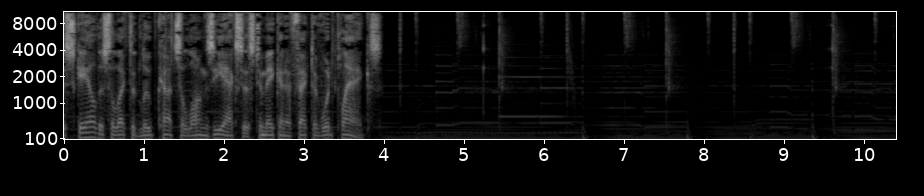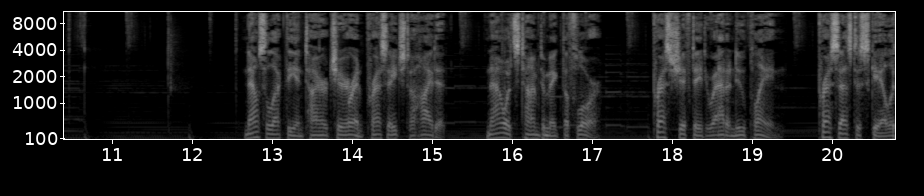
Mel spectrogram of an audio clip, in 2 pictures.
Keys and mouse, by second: 2.0 middle click, 3.2 Tab, 3.5 middle click, 5.1 click, 5.7 middle click, 7.2-8.3 drag, 12.4 middle click, 13.1 click, 14.2 h, 14.9 click, 16.3 h, 17.3 shift+a, 18.7 middle click, 19.2 s.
